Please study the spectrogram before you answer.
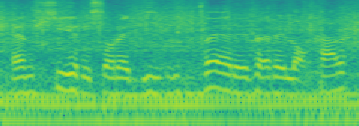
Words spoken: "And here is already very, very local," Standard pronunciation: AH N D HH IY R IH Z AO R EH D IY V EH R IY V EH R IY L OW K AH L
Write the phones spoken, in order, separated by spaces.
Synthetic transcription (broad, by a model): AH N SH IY R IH S AO R EH D IY V EH R IY V EH R IY L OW K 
